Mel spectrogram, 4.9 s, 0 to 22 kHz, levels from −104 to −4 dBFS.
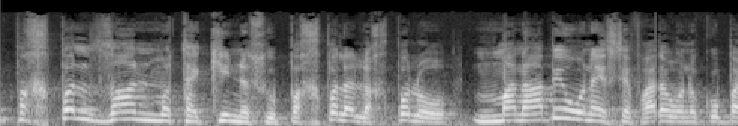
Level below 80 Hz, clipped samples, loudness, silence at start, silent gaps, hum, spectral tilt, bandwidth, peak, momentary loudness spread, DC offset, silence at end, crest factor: -48 dBFS; under 0.1%; -21 LUFS; 0 s; none; none; -6.5 dB/octave; 14.5 kHz; -6 dBFS; 4 LU; under 0.1%; 0 s; 14 dB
